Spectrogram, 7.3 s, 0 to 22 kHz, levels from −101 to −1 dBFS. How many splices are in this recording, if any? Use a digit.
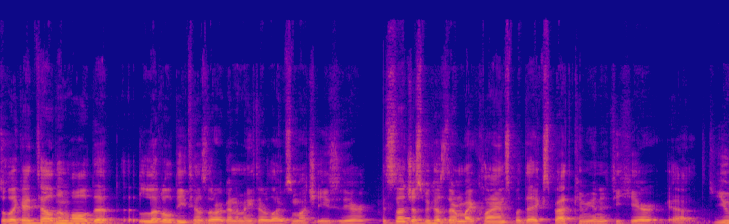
1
